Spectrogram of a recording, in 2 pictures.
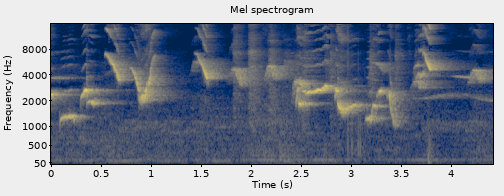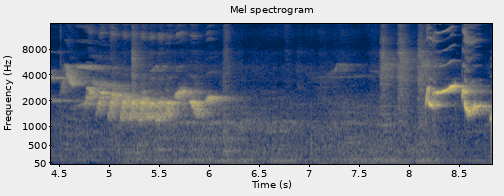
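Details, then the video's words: White-rumped shama singing while dancing and wagging its tail: loud, varied whistled phrases sweeping up and down, some rising sharply and others falling, in bursts separated by short pauses, with one long steady note near the end. "Big Sound Birds Singing Chirping, Dancing And Beautiful Tails Wagging - Birds White-rumped shama"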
